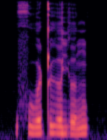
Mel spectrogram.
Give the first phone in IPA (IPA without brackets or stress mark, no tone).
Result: f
